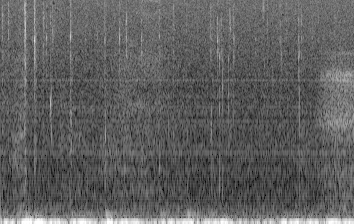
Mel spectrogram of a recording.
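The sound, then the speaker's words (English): Rapid typing on a computer keyboard: many quick, light key clicks in an irregular run over a low, steady rumble, with no voices. “Oh, come on. Suck at typing.”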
